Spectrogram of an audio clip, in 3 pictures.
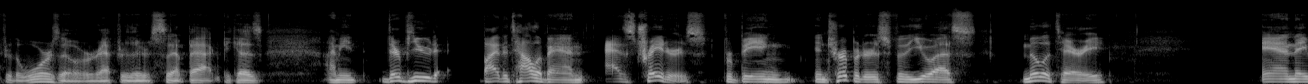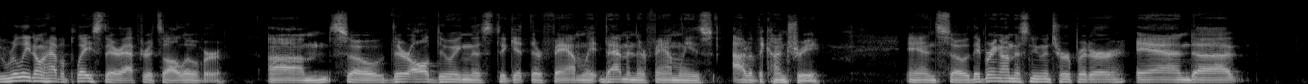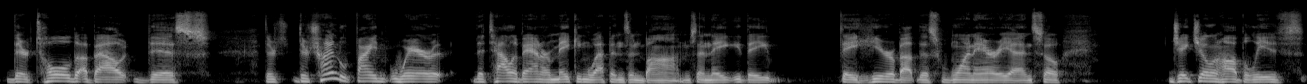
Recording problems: none

